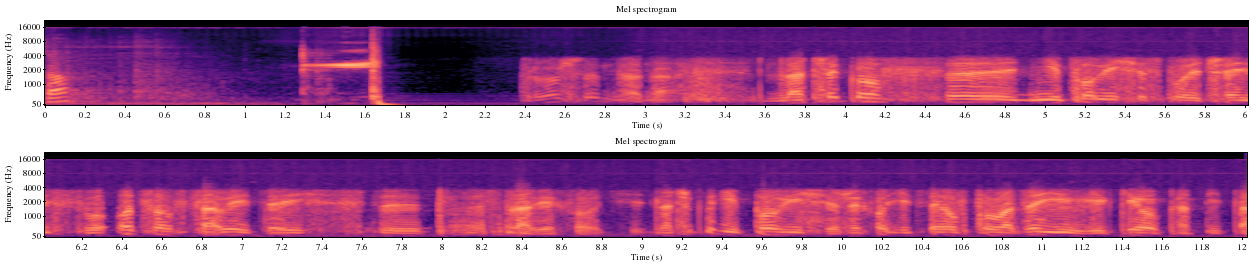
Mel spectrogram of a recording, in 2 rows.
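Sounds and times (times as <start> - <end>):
telephone line beep: 1.3 - 1.7.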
